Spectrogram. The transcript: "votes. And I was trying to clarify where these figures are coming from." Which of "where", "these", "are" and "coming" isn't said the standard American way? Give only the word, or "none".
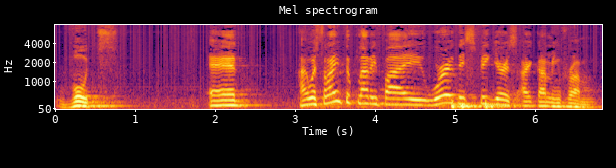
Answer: these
